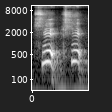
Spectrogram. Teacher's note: 吃 is the aspirated sound with proof of air, 吃, with your tongue curled back.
